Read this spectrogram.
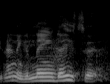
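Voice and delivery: normal talking voice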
